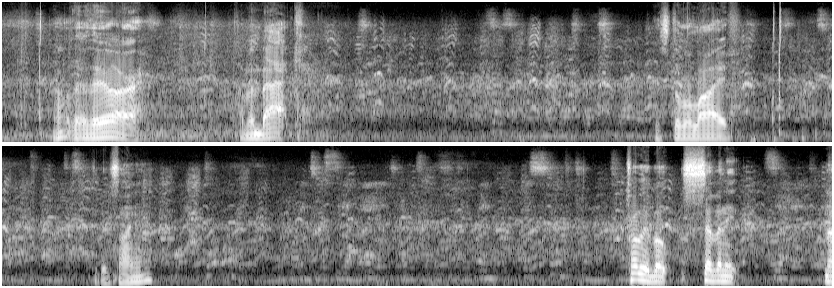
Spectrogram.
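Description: A large flock of birds calls overhead, with loud rolling cries now and then over a steady distant chatter.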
